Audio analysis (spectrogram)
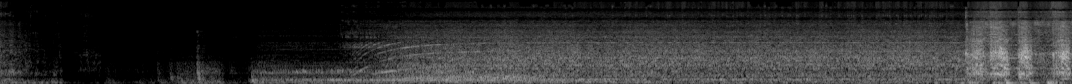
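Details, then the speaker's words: K-swapped Honda Civic EF/CRX just after completing the swap; starter spins the engine with a steady whirring crank that never catches or fires; crank no start due to no spark at cylinder one. "I just changed the core plug to the extra one I had because I'm not getting no spark so I'm not getting any Spark to the first one"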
